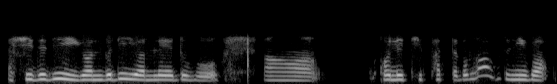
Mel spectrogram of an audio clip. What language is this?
Manipuri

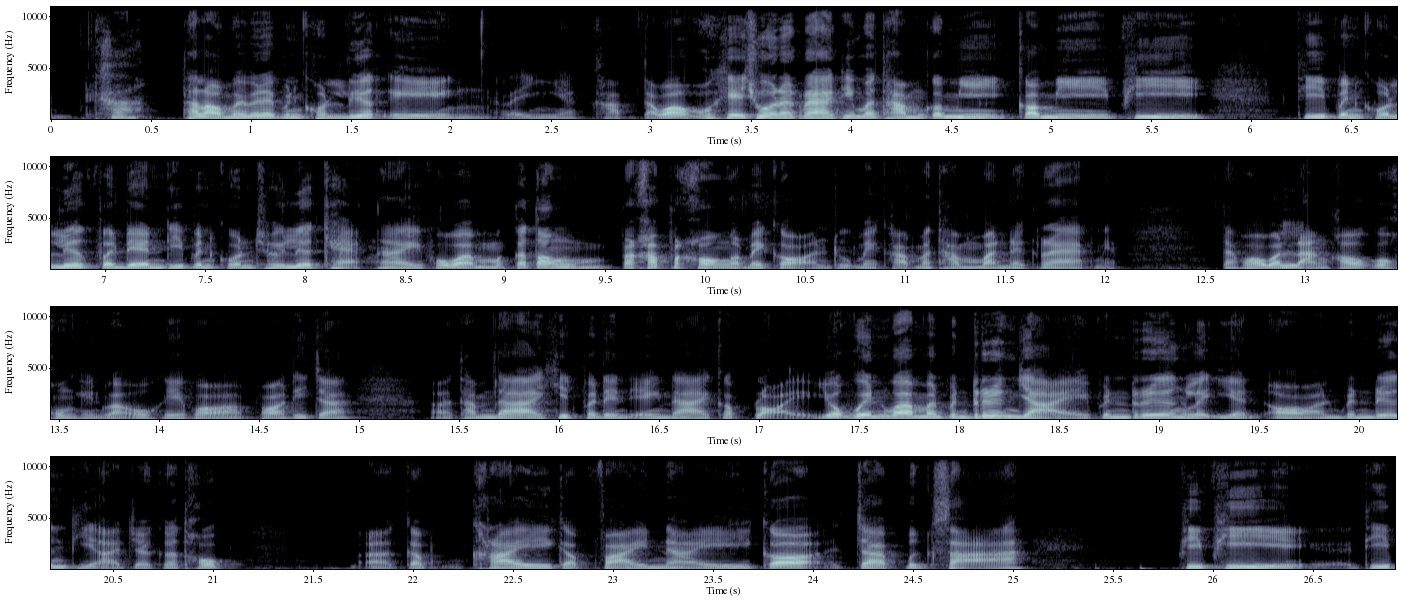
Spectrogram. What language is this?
Thai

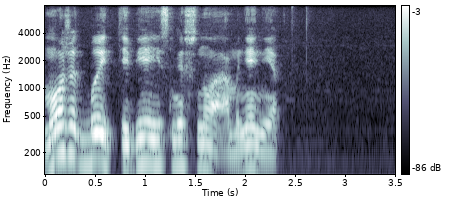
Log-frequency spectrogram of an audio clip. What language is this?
Russian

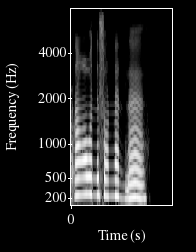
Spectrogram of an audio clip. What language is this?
Tamil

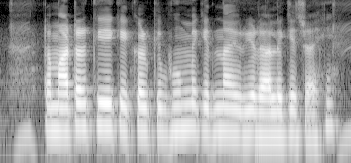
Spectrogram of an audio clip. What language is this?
Bhojpuri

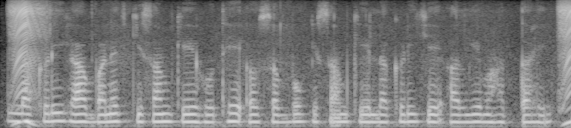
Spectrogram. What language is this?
Chhattisgarhi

